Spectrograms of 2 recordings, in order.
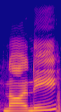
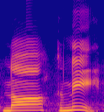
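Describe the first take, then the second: First: Said in the usual way. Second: नानी drawn out very slowly, syllable by syllable. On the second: Shown as a demonstration. Teacher reading aloud to pupils, नानी stretched very slowly. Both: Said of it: "बोलकर पढ़िए".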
